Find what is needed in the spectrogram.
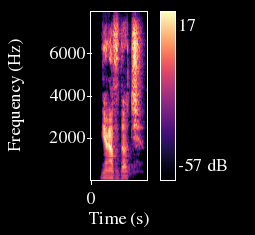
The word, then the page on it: nenazdac: po nasimu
